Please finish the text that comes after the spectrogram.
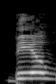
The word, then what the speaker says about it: B. Hill: Dr. Bill with the H is silent and Dr.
